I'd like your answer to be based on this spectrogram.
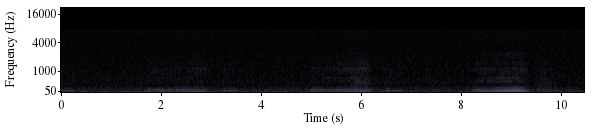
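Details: Real overnight sleep recording, looped from 4:17–4:20 AM after falling asleep about 2:10 AM: a roommate's deep, rumbling snores every few seconds, about three in ten seconds, over the sleeper's breathing and steady room noise.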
